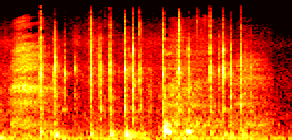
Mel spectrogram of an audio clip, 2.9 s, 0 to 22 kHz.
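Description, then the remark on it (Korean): Rapid typing on a computer keyboard, entering a date into a solar-lunar calendar conversion program, a steady run of crisp clicks in uneven bursts, with no voices. “양력 음력 변환 프로그램에 들어가서 그해 1월 23일을 입력하면 음력 12월 3일 정축월 임수일”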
